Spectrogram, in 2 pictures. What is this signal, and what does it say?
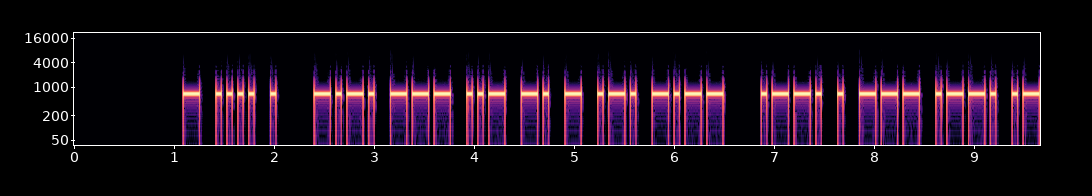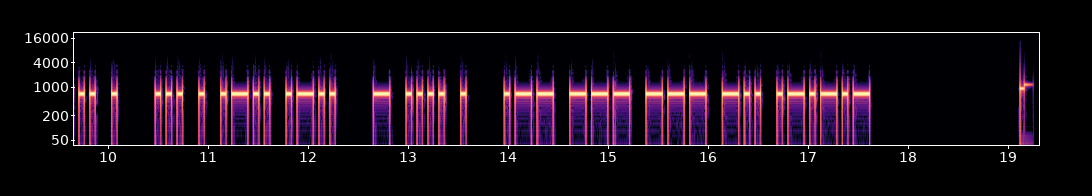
Morse code, heard as a keyed tone, about 22 wpm, 700 Hz. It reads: THE COUNTRY PEOPLE SELL THE WOOD.
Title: Sentences from Top 1100 Words 22wpm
